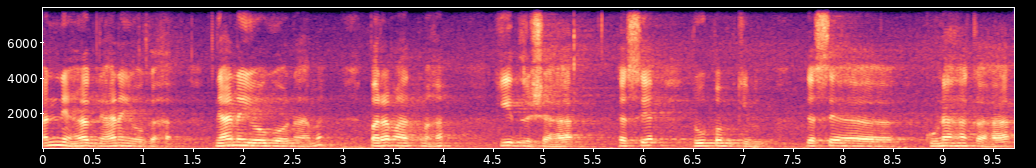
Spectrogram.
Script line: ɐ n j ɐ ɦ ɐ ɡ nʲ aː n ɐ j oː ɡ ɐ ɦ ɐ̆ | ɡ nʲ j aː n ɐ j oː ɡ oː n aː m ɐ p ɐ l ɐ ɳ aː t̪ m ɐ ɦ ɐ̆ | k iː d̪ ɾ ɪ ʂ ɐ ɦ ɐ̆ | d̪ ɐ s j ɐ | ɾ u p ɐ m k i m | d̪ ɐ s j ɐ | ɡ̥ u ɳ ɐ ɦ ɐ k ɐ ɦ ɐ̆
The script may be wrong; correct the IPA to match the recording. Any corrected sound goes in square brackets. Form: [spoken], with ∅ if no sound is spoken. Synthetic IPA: ɐ n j ɐ ɦ ɐ ɡ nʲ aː n ɐ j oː ɡ ɐ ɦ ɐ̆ | ɡ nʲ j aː n ɐ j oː ɡ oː n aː m ɐ p ɐ [ɾ] ɐ [m] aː t̪ m ɐ ɦ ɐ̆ | k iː d̪ ɾ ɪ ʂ ɐ ɦ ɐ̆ | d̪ ɐ s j ɐ | ɾ [uː] p ɐ m k i m | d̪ ɐ s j ɐ | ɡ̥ u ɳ ɐ ɦ ɐ k ɐ ɦ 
